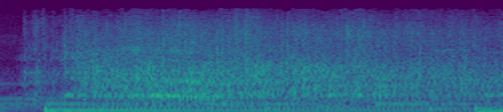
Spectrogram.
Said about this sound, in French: Quand on revoit la vidéo, on voit qu'il quitte a la tribune euh, très émue et elle va être longuement applaudie par les députés de gauche qui, à l'époque, ont la majorité à l'Assemblée.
